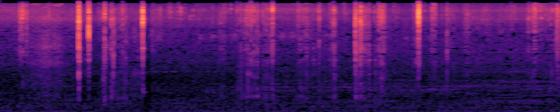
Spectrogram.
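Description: Sharp, irregular clicks and crackles of a thin plastic soda bottle being squeezed in the hand and its screw cap twisted.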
